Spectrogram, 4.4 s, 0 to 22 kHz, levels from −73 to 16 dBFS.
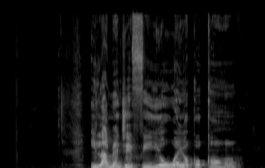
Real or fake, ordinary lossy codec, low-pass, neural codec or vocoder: fake; none; none; vocoder, 48 kHz, 128 mel bands, Vocos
